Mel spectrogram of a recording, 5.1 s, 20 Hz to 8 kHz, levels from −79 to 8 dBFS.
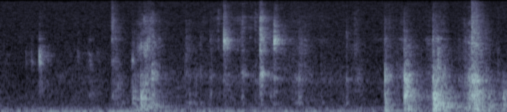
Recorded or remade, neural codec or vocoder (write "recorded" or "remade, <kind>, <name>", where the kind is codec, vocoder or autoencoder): recorded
